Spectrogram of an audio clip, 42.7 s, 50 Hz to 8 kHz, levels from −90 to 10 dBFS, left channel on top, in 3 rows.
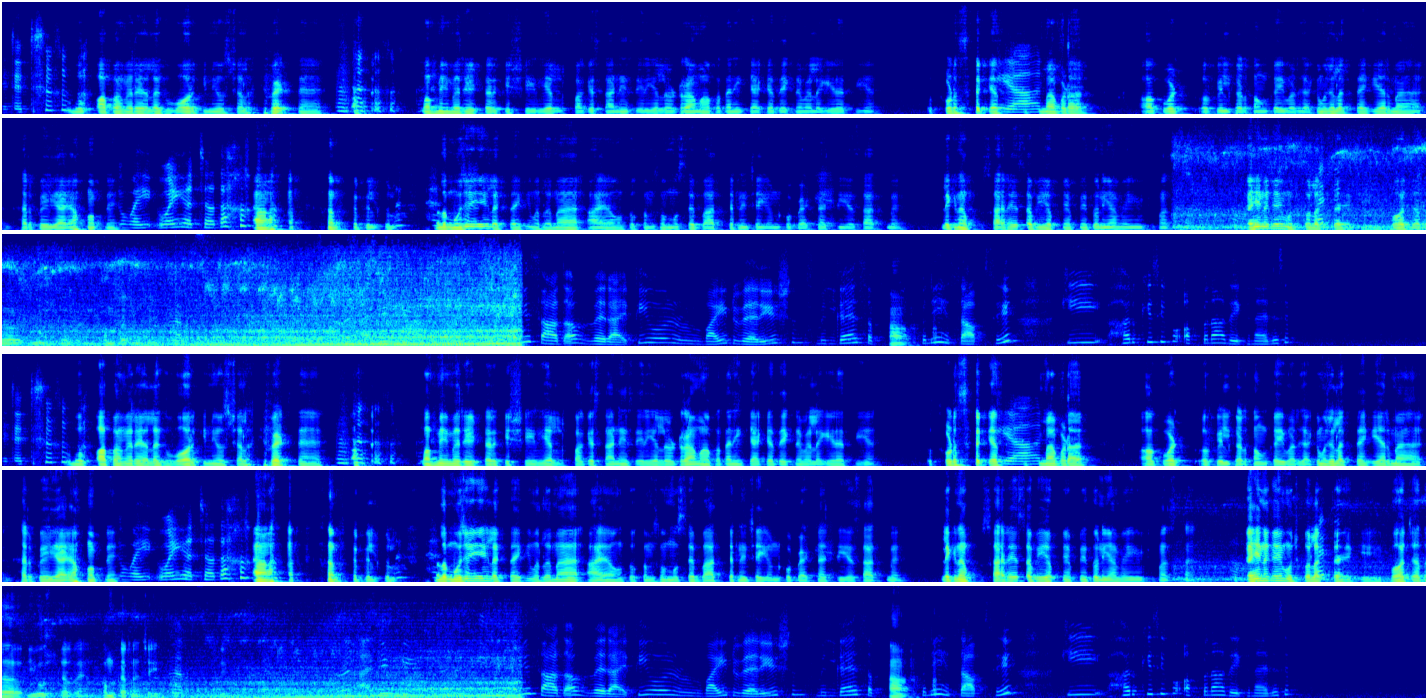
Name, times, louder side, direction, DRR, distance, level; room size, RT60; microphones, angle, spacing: voice 1, 0.0-0.9 3.3-4.4 9.9-10.9 15.4-16.8 18.2-19.0 22.4-22.6 26.5-26.7 27.4-27.6 28.8-29.0 30.1-30.7 31.1-33.4 33.6-41.4, left 1 dB, 10° left, 0.6 m, -51 dB
voice 2, 0.7-3.2 4.2-8.7 9.4-10.0 10.4-10.8 11.4-15.4 16.8-17.0 17.5-18.2 18.6-23.2 23.6-26.2 26.7-30.1 37.4-37.5, right 2 dB, 80° right, 0.8 m, -38 dB
sound 1, 25.9-33.7, left 6 dB, 80° left, 0.3 m, -43 dB
10.5 x 7.9 x 2.7 m
head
